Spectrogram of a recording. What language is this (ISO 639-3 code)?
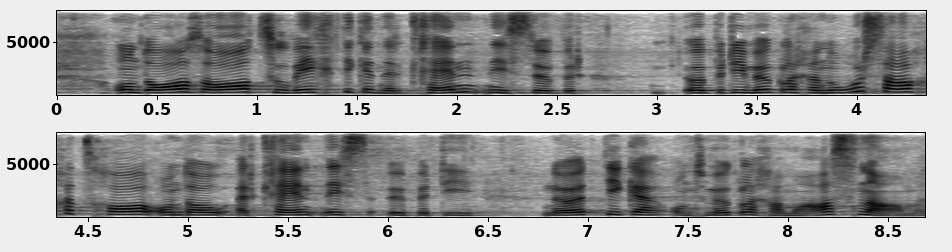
gsw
